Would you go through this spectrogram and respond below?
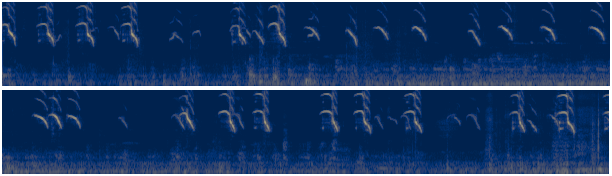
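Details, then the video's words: Baby chicks being unboxed give rapid high peeps, each a short sharp downward-sliding chirp, in busy bursts with brief pauses between, over soft rustling and handling noise. "Unboxing Cute Baby Chicks| Chicks Relaxing Sound Effects"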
